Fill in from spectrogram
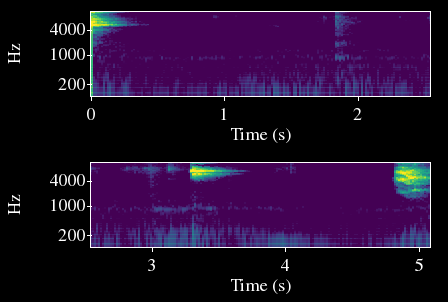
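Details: Female double-collared seedeater singing in the 'tui tui zel zel' style: short, high, buzzy notes come singly at irregular gaps of one to two seconds, with faint low room noise between them.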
